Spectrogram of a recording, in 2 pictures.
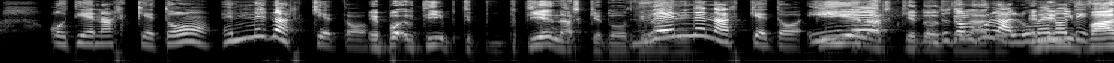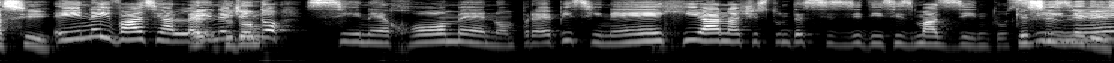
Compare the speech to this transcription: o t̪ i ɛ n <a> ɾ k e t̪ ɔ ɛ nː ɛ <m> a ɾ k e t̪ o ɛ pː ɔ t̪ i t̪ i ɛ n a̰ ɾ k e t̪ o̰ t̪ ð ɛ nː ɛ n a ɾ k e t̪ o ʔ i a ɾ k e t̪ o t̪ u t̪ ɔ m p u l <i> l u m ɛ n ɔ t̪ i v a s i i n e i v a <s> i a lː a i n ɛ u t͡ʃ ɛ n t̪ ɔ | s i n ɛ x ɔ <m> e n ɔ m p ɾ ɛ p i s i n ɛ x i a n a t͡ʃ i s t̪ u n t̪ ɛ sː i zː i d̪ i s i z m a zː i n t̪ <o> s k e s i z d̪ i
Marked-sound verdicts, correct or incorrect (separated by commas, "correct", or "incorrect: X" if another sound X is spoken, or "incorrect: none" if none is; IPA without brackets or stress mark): correct, incorrect: n, incorrect: a, correct, correct, incorrect: u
